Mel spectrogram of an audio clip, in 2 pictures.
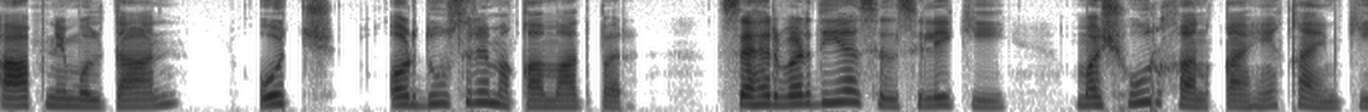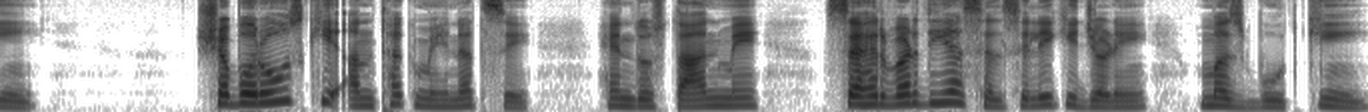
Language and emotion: Urdu, neutral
